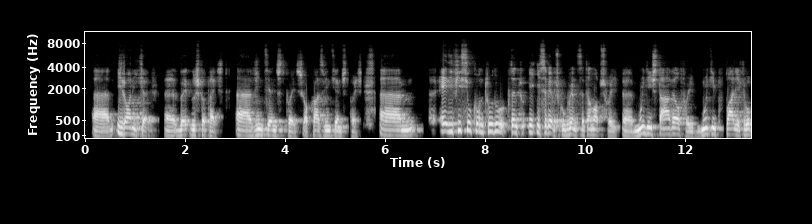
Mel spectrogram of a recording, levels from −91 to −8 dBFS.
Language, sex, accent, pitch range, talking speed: Portuguese, male, Brazilian, 110-185 Hz, 140 wpm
